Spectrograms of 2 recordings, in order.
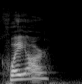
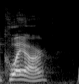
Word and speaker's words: Cuellar: Henry is it pronounced Cuellar? I know the two L's a yes sound. Henry Cuellar was carjacked at gunpoint Monday night near his residence in the Navy Yard area of Washington, D.C., just blocks from the Capitol.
